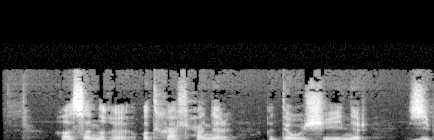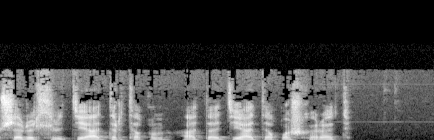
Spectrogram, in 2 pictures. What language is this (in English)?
Kabardian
